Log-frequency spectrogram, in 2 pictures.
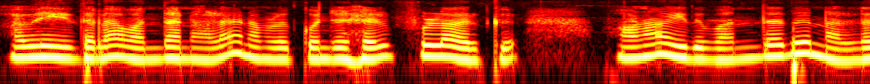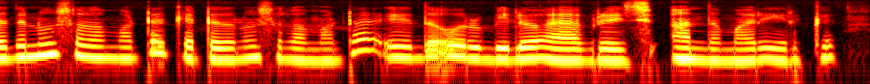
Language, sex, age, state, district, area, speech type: Tamil, female, 18-30, Tamil Nadu, Coimbatore, rural, spontaneous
